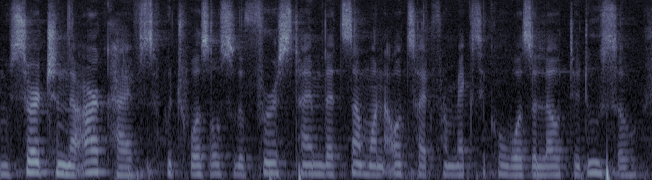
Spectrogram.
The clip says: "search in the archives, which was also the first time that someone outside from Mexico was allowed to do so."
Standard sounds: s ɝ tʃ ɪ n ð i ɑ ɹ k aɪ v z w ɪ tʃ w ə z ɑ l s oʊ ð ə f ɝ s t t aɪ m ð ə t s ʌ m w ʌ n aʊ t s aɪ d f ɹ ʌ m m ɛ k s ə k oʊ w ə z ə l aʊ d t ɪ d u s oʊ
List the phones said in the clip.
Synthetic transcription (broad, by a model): s ɝ tʃ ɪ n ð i ɑ ɹ k aɪ v z w ɪ tʃ w ə z ɑ l s oʊ ð ə f ɝ s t t aɪ m ð ə t s ʌ m w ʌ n aʊ t s aɪ d f ɹ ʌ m m ɛ k s ə k oʊ w ə z ə l aʊ d t ɪ d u s oʊ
